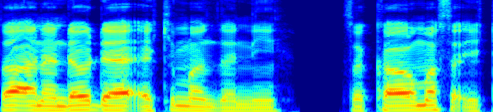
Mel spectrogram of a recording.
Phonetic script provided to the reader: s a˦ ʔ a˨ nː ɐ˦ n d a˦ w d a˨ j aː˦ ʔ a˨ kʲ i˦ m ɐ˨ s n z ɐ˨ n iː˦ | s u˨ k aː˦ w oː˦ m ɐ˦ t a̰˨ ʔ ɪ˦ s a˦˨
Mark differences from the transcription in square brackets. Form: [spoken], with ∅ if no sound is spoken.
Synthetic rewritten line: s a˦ ʔ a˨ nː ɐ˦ n d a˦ w d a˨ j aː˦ ʔ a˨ kʲ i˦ m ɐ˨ [∅] n z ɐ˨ n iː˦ | s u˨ k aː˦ w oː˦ m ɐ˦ [s] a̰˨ ʔ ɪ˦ [t] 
